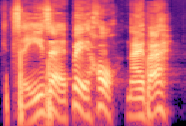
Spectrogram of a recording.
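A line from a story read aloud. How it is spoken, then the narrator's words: Angry. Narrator (Chinese): 公怒曰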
